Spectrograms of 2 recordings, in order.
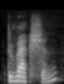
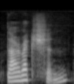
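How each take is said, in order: First: The first syllable sounds like 'dih'. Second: The first syllable sounds like 'die'.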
